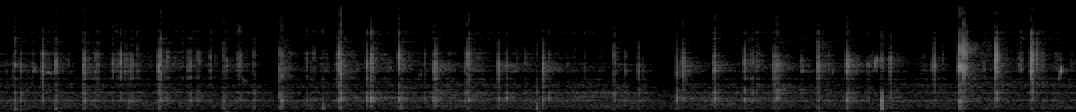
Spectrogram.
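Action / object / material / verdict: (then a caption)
tap / plastic smartphone back cover / plastic / none. Fingertips and nails tap rapidly on the plastic back cover of a blue Infinix smartphone lying on cloth. The result is a fast stream of short, dry, bright clicks and light rattling taps with almost no ring and very little low end.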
